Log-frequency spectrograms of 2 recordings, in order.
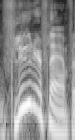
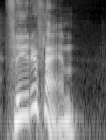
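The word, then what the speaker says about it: Fflewddur Fflam: Yeah, and so Fluterflam, for those who don't know, is spelled FFLEWDDURFFLAM. Fluterflam.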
